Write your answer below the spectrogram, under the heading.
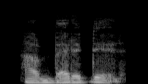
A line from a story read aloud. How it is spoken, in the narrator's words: Roland said grimly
